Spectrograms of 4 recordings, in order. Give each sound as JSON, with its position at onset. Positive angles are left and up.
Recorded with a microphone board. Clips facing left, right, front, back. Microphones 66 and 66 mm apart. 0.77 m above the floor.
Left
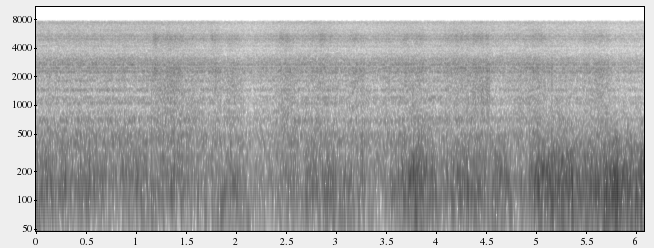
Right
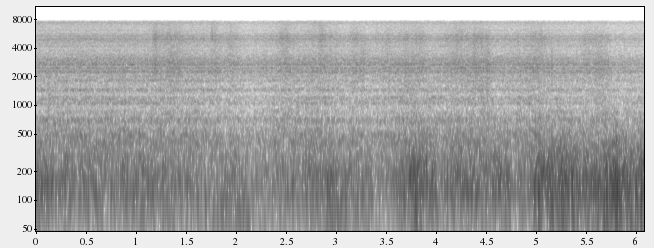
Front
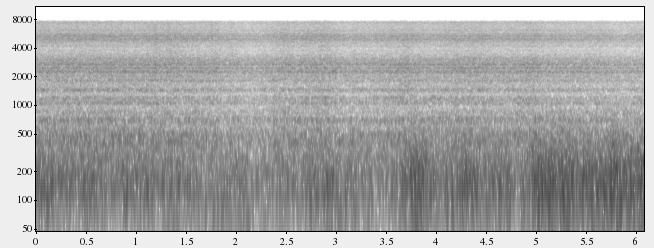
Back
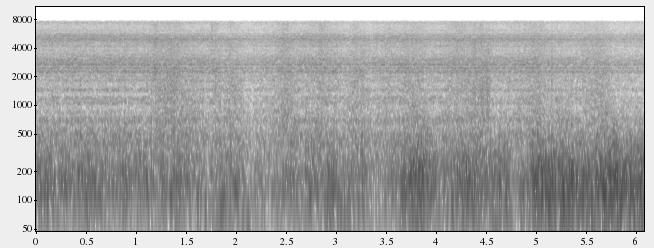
{"t": 1.1, "sound": "footsteps", "azimuth_deg": 145}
